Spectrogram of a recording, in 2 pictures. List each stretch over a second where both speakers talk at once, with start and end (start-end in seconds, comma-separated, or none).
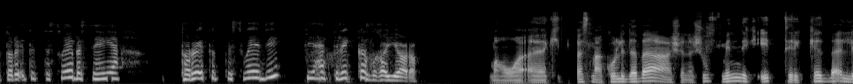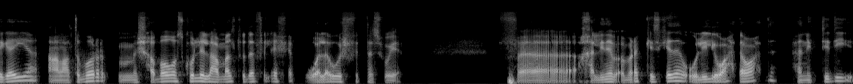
none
